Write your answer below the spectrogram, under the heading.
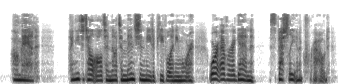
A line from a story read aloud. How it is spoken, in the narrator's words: I muttered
